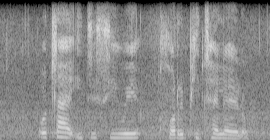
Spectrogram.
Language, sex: Tswana, female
